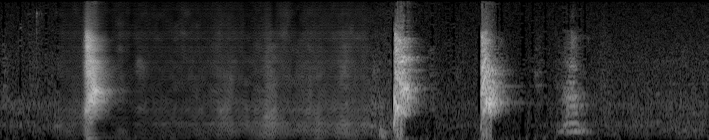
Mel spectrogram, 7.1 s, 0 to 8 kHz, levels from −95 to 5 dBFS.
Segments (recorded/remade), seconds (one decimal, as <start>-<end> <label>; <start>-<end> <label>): 0.0-0.6 recorded; 0.6-3.7 remade; 3.7-7.1 recorded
